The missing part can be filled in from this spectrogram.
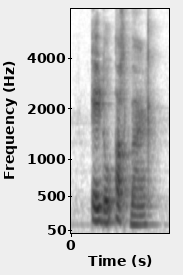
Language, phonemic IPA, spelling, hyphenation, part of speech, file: Dutch, /ˌeː.dəlˈɑxt.baːr/, edelachtbaar, edel‧acht‧baar, adjective, Nl-edelachtbaar.ogg
- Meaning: a title to address judges; Your Honor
